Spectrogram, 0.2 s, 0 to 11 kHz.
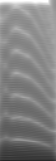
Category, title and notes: Instrument samples > Synths / Electronic
"NO ESTILO DJ MANDRAKE" Kick 02
kick, kick-drum, drum-kit, percussion, drum, drums, electronic, one-shot, bass-drum, perc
